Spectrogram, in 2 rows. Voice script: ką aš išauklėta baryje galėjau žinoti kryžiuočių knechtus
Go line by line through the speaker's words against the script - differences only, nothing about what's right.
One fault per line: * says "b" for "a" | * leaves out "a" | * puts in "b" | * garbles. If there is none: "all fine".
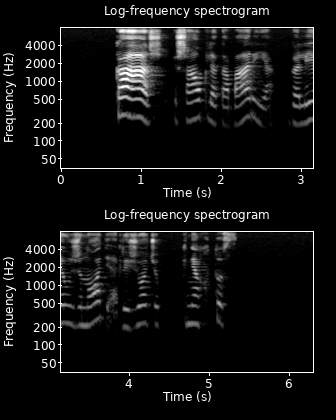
all fine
